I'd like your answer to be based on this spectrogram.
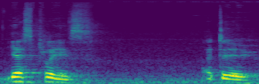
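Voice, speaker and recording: A man acting in a stage play as an earnest afterlife official, tender and resolute, measured and imploring, heard in an echoey space. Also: mid-range voice, mellow, lightly acted. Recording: echoey stage, distant mic, faint noise.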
